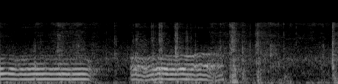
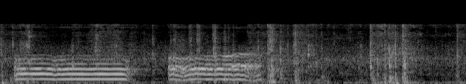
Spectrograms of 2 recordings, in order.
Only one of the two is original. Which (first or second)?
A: second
